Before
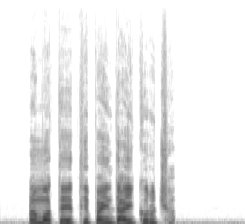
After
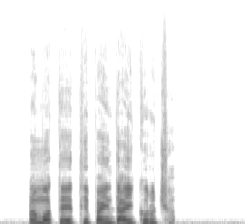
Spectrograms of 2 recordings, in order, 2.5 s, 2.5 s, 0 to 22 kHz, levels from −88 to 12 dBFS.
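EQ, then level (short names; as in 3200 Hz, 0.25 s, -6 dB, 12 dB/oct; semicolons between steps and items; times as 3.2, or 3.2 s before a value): HPF 54 Hz; -8.5 dB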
